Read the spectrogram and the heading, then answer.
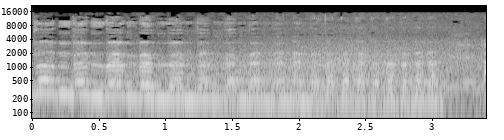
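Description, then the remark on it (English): A voice mimics a revving car engine, a continuous buzzing vroom that slowly drops in pitch for about three seconds, ending with a brief sharp burst. “a car and I'm going down the street. Vroom, vroom, vroom, vroom, vroom, vroom, vroom, vroom.”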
